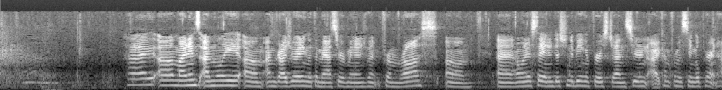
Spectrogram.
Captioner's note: cheers and applause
